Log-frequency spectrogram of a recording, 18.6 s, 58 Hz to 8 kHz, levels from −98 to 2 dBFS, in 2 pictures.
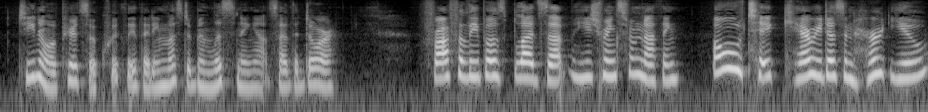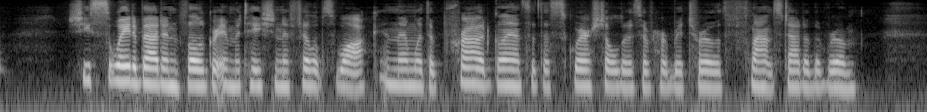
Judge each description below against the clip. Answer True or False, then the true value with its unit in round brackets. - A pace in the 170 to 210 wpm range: True (180 wpm)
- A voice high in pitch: True (195 Hz)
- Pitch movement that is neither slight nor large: False (6.3 semitones)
